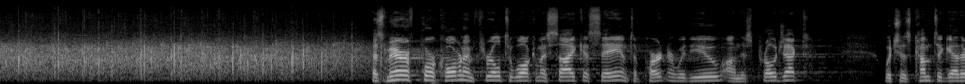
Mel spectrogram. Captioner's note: applause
